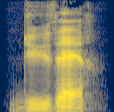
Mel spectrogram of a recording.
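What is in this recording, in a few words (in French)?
"vert", French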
